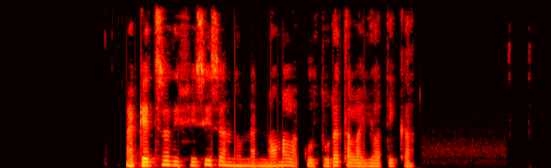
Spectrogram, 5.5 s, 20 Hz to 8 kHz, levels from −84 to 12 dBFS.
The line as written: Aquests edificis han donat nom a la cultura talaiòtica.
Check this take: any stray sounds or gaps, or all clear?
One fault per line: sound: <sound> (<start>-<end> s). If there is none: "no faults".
no faults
